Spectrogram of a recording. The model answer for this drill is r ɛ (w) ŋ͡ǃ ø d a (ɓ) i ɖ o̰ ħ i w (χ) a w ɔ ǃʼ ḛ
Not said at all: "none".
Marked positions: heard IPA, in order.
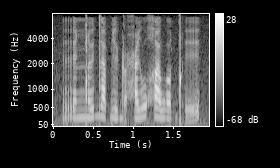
none, ɓ, χ

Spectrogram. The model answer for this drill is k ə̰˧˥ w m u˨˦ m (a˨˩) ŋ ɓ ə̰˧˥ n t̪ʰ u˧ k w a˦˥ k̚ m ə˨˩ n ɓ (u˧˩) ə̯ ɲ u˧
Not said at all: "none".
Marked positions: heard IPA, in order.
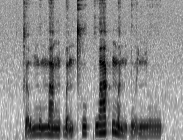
a˧, ṵ˧˨

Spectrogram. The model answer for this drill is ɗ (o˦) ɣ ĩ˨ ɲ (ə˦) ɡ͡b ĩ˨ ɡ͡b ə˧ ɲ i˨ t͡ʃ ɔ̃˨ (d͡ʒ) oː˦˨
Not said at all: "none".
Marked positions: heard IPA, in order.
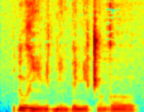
u˦, ə˦, ɡ

